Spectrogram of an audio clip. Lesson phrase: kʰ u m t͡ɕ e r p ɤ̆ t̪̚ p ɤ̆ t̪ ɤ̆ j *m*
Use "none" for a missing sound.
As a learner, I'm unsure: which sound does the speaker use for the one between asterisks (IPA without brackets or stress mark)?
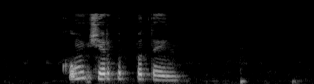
n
